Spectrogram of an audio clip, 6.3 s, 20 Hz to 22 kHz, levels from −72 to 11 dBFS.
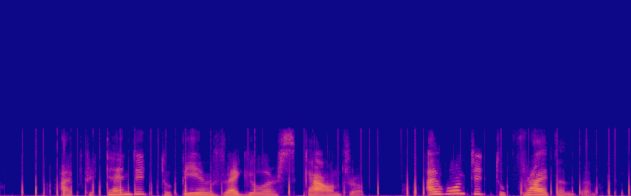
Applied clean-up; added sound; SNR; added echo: neural diffusion model UNIVERSE++.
